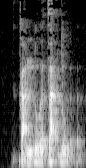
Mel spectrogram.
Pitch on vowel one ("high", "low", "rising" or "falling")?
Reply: rising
